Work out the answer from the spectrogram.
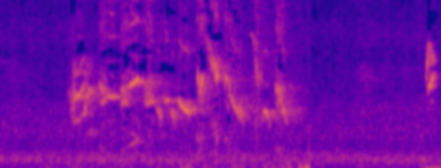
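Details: Mateiro-style song of a double-collared seedeater, a style said to excite most coleiros: one rapid high phrase of warbled, slurred whistles and trills lasting about two seconds, then a single sharp chip.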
